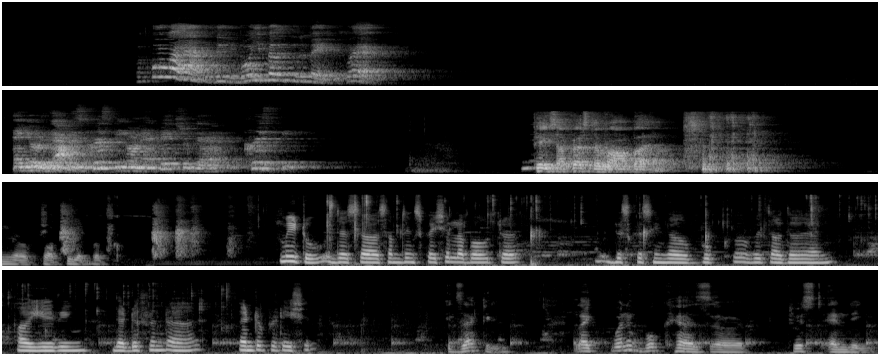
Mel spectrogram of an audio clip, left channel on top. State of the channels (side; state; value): both; different; correlation 0.00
